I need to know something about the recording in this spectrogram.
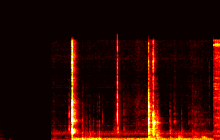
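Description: A gas stove igniter clicks sharply.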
